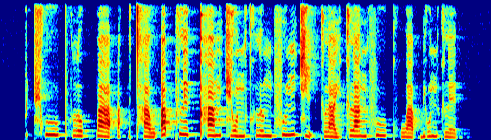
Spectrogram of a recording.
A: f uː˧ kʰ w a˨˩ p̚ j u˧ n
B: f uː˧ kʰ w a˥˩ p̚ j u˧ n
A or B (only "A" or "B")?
A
